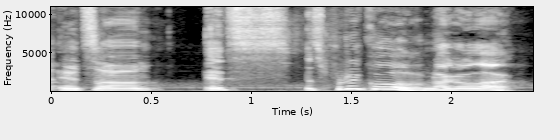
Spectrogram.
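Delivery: ordinary delivery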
